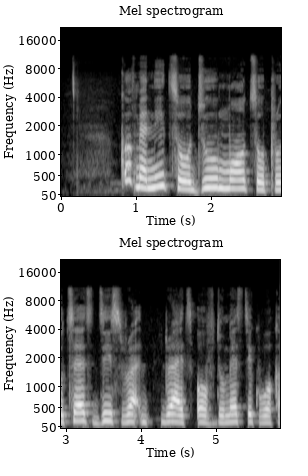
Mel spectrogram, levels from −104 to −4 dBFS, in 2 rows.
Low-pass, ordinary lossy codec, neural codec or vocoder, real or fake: 10.8 kHz; none; none; real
